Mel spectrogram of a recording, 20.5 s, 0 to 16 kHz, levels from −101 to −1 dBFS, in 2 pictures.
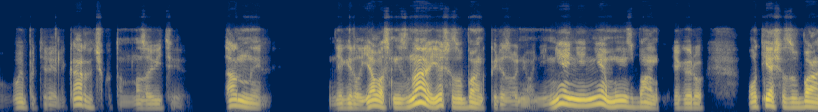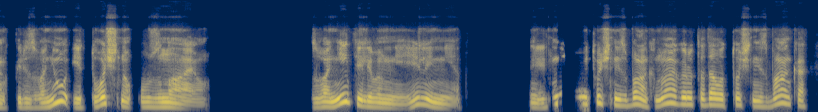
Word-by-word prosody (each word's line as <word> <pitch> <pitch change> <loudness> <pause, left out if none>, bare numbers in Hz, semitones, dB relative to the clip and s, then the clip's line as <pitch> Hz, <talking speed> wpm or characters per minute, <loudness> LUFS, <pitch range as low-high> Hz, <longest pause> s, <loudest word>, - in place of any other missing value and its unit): вы 115 +2 -10
потеряли 110 - -16
карточку, - - -4
там, 80 0 -20
назовите 95 +2 -9 0.5
данные. 120 -11 -2 0.8
Я 100 +3 -7
говорил: 100 -2 -3
"Я 140 +10 +3
вас 135 -5 +2
не 110 0 -1
знаю, 140 - +7
я 150 +7 +4
сейчас 115 - -2
в 110 - -2
банк 105 -4 -2
перезвоню". 90 -2 -10
Они: 85 - -18
"Не 180 - +3
не 155 -3 +4
не, 175 +4 +3
мы 130 +3 +1
из 130 -3 -3
банка". 115 -4 -5
Я 105 - -4
говорю: 105 -1 -5 0.6
"Вот 125 +1 -4
я 155 - +8
щас 120 -4 +1
в 115 -1 -3
банк 120 -5 +2
перезвоню 115 - -1
и 110 - -2
точно 190 - +3
узнаю". 115 -9 -2 1.3
Звоните 125 - +2
ли 130 -2 +2
вы 120 -2 -1
мне 95 -3 -4
или 175 -2 +1
нет. 95 -8 -4 0.9
Они 110 -2 -5
говорят: 105 - -19 0.3
"Ну 195 - -7
мы 190 - +1
точно 205 -5 +1
из 150 -2 0
банка". 165 - -1
Но 295 - +1
я 210 - +1
говорю: 180 -1 +2
"Тогда 170 -1 0
вот 160 -1 0
точно 165 -4 0
из 130 -2 -5
банка". 180 - -2
120 Hz, 165 wpm, -21 LUFS, 105-155 Hz, 1.3 s, я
